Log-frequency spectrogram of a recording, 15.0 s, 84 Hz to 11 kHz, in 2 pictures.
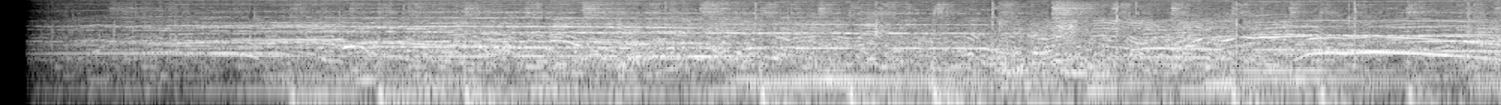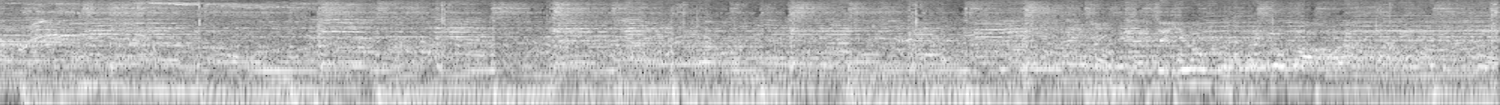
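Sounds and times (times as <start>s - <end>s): concert audience cheering and screaming: 0.2s - 15.0s
song music with bass: 1.4s - 15.0s.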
